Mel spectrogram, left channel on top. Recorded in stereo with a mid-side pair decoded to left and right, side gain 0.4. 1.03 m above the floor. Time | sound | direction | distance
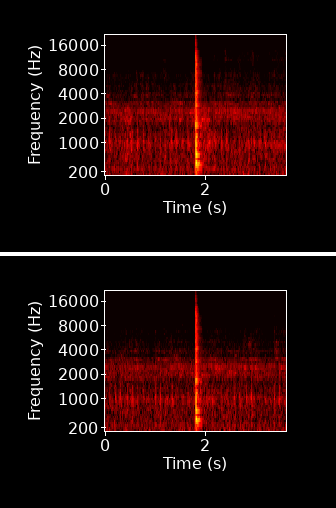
1.8 | tapping | 30° left | 0.5 m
